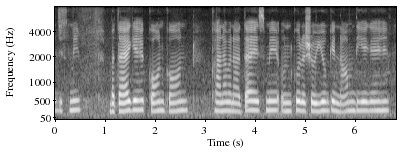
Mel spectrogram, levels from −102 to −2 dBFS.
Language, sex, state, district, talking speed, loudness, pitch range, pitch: Hindi, female, Uttar Pradesh, Lalitpur, 150 wpm, -17 LUFS, 225-245 Hz, 235 Hz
